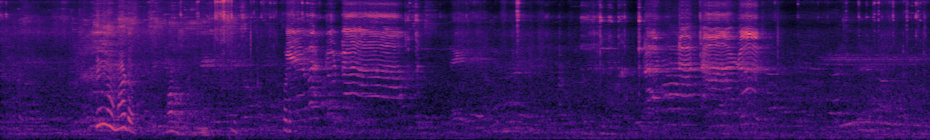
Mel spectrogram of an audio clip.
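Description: A young child talks on a stage, heard from a distance.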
